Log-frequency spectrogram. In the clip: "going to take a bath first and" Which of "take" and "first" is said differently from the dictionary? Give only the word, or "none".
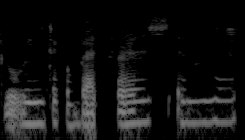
first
